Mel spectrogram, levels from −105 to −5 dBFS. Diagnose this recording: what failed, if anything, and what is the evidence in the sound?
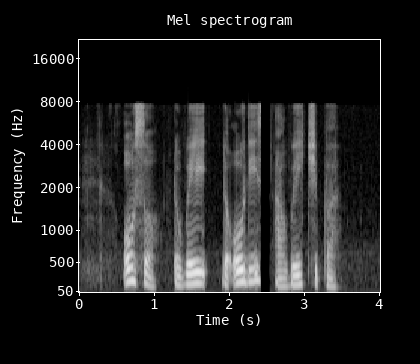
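Speech fades into a soft-edged hole from 2.39 to 2.52 s. This is codec-stage AAC frame loss with muting: the decoder zeroed 128 ms, which fits six lost frames.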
